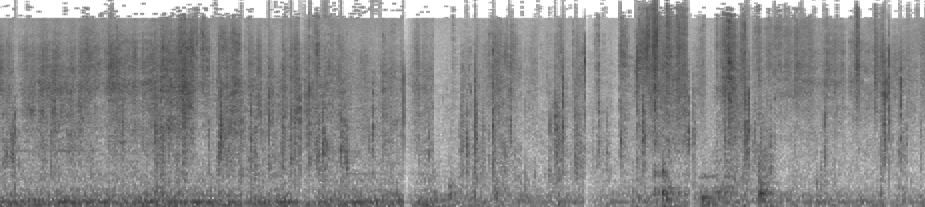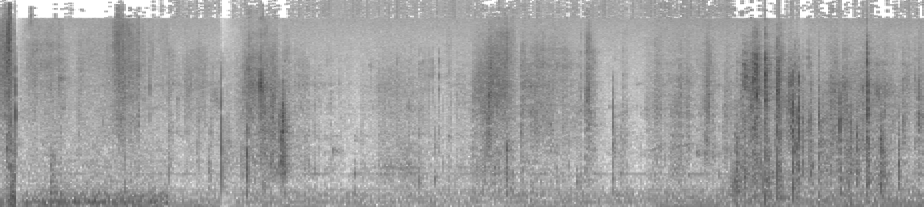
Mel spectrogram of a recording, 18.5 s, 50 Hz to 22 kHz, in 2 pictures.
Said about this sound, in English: You've been listening to the sound of an 8-year-old turning the pages of her hand-drawn and stapled comic books.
